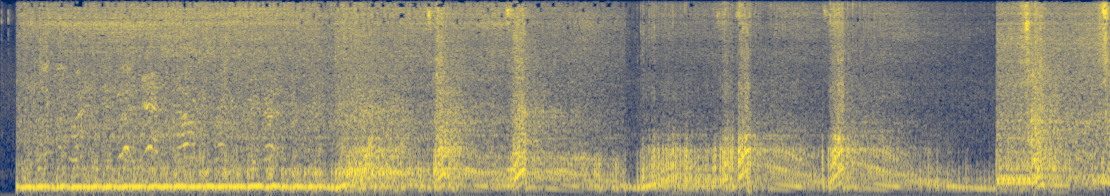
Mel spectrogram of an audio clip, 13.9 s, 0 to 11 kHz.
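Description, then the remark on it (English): A V10 car engine with reworked heads, twin throttle bodies and drive-by-wire revs loudly, climbing and dropping in several sharp bursts after a steady low idle, with a crisp, throaty tone throughout. “I want to hear them rev it. They revved it and it sounds super crisp.”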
